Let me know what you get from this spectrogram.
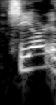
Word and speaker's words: Shi'ar: Shi'ar, is that how you say it? – Yep. – Okay. – You got it.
